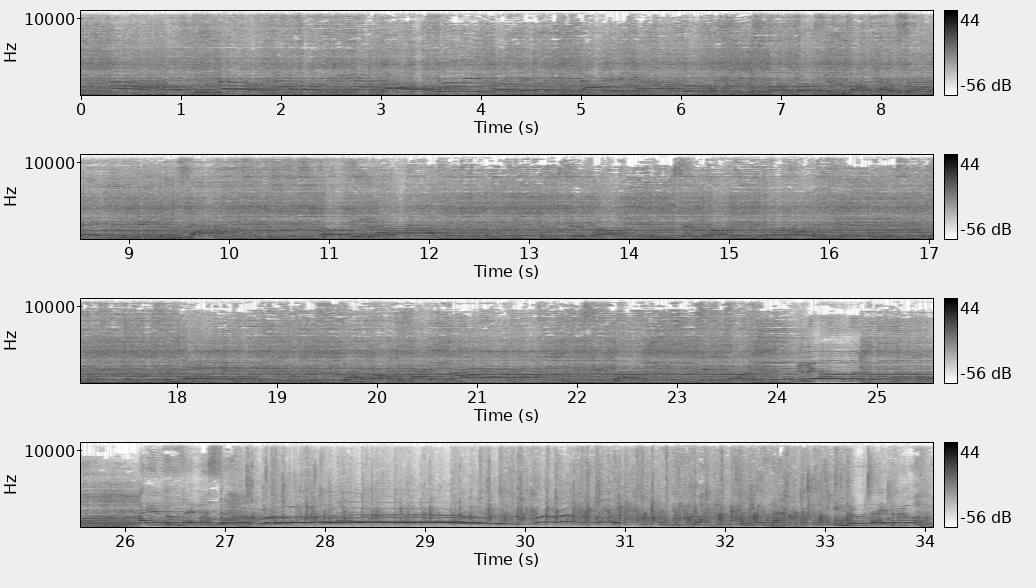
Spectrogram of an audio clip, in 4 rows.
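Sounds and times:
women singing and shouting: 0.0 - 12.3, 13.4 - 17.0, 19.6 - 27.2
loud rock backing music: 0.0 - 26.4.

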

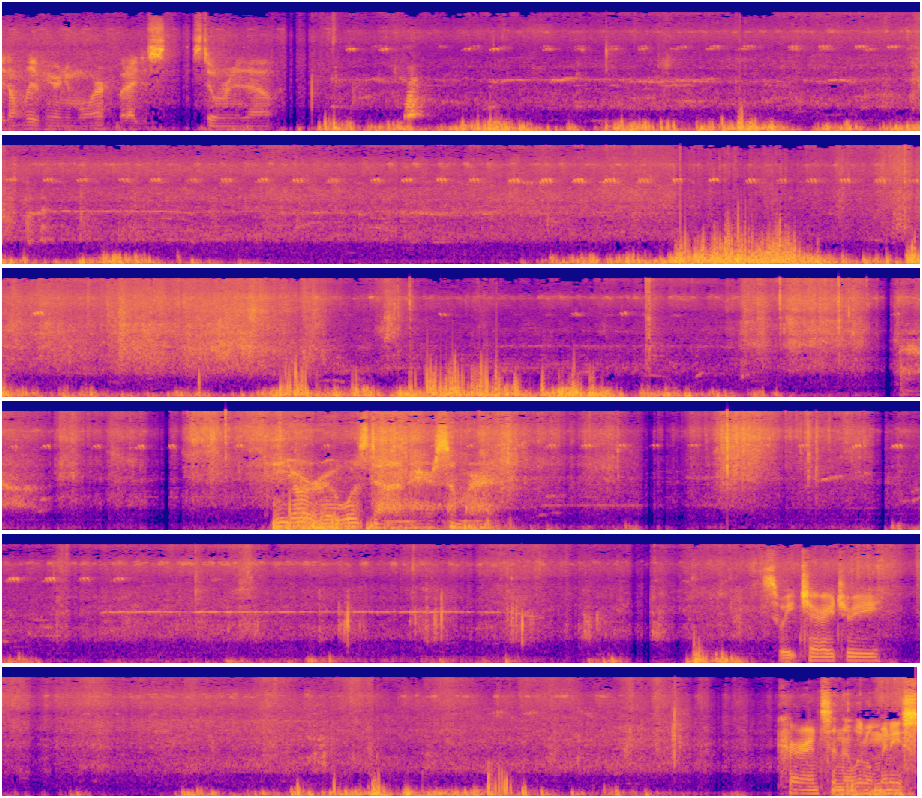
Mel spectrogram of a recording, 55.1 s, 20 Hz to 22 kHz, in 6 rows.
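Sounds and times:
cricket chirping: 3.4 - 18.9, 35.5 - 42.1
foliage rustling: 7.8 - 22.8, 25.5 - 53.7
footsteps: 8.6 - 12.3, 14.4 - 22.6, 25.6 - 27.3, 27.9 - 53.8
thin steady high tone: 37.0 - 42.0.

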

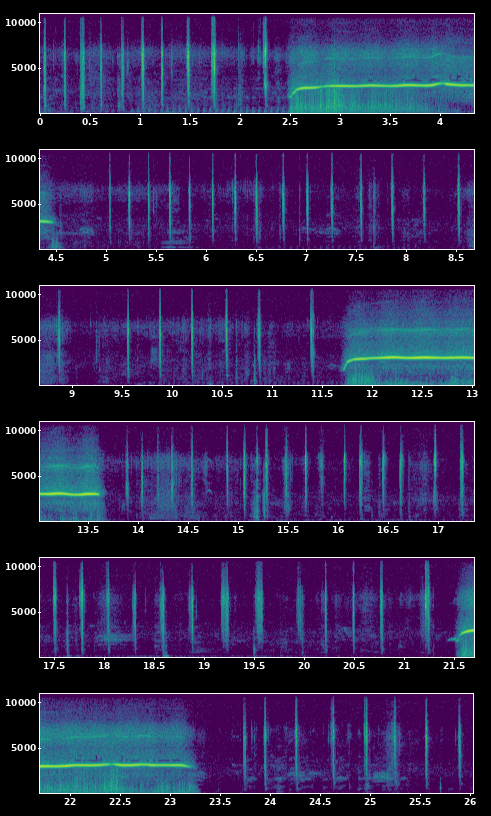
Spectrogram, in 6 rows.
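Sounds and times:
faint quick ticking: 0.0 - 3.5, 5.0 - 12.0, 13.6 - 26.0
long high whistles: 2.5 - 4.6, 11.7 - 13.7, 21.5 - 23.3.

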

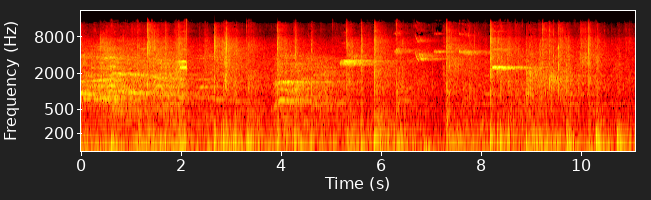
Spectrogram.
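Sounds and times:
sneaker squeaks on floor: 5.2 - 8.9.

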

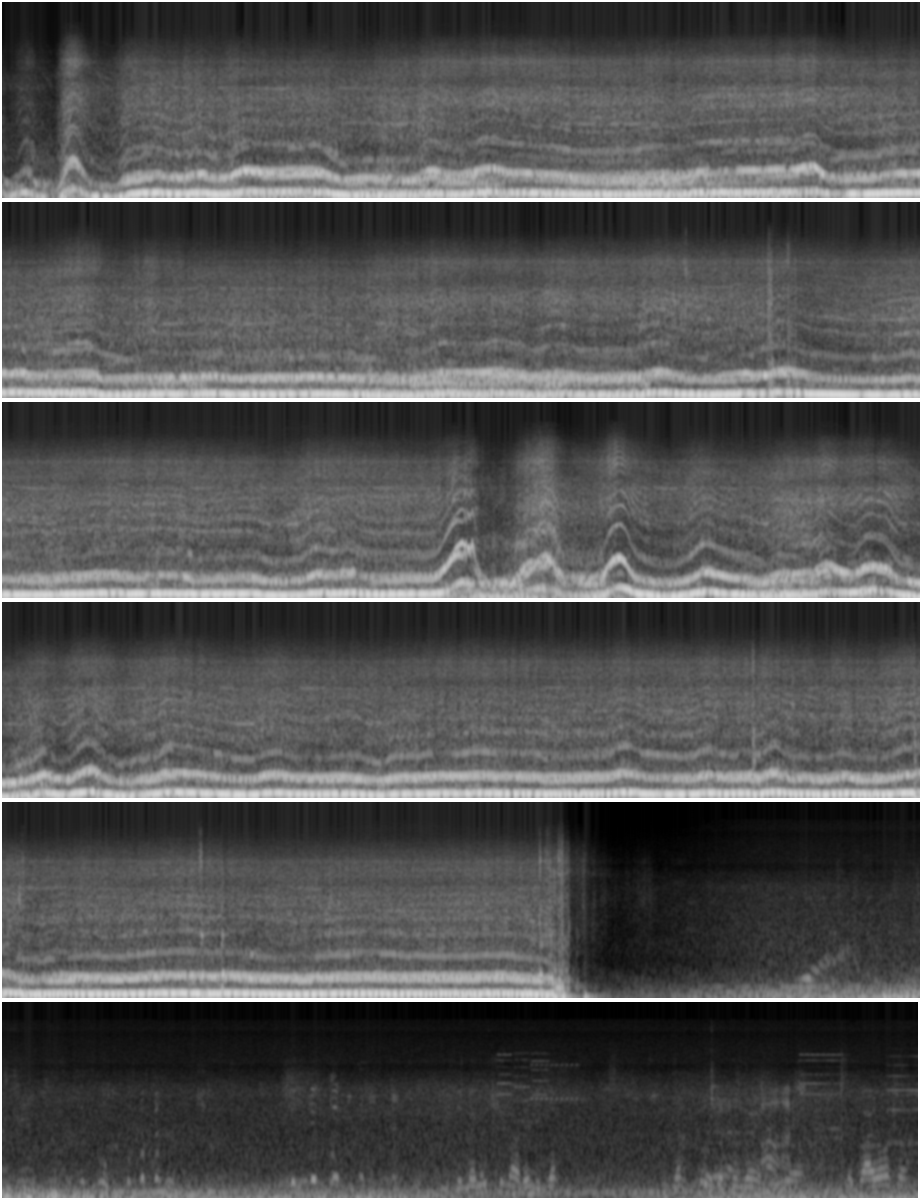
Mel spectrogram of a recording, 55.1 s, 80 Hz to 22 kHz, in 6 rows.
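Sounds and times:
quadcopter motors whining: 0.0 - 42.4, 43.7 - 55.0.

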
